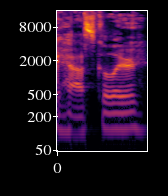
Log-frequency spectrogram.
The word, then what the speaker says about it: Haskeller: Is it Haskeller or Haskalar? I would say Haskeller is probably the more likely um pronunciation you're going to hear.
